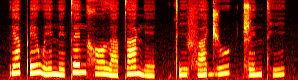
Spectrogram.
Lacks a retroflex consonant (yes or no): no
